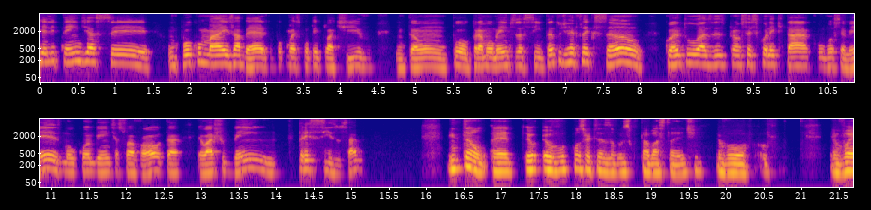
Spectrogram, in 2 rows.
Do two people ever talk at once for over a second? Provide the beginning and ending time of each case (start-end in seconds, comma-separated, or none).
none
